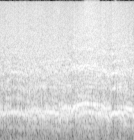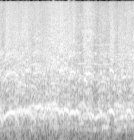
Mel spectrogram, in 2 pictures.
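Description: A crowd of men shouts and yells loudly close by.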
